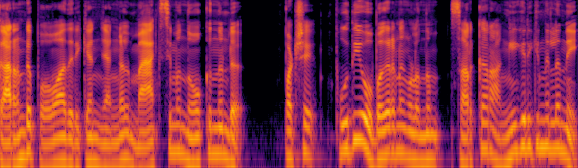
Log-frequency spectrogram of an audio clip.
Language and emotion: Malayalam, disgusted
